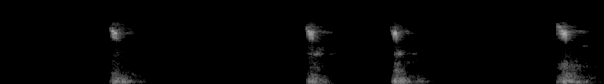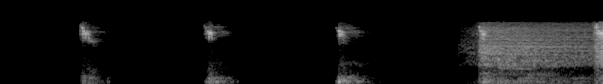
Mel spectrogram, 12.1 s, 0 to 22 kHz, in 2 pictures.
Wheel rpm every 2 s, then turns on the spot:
0, 0, 0, 0, 0, 0.
none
